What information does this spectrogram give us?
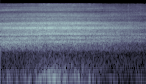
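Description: A slow exhale during a yoga stretch as the body folds forward and down, heard as a long, steady airy hiss that tapers off softly at the end.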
